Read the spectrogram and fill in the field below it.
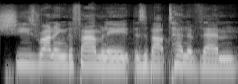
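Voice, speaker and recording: Speaking at a fairly quick pace, a woman with a British accent holds a medium pitch. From United Kingdom. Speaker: tech company founder, panelist. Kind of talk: panel talk. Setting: stage with audience.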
